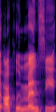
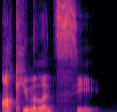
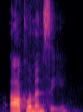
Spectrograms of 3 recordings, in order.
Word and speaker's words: occlumency: Occumulency. I don't know. The L's before the U.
